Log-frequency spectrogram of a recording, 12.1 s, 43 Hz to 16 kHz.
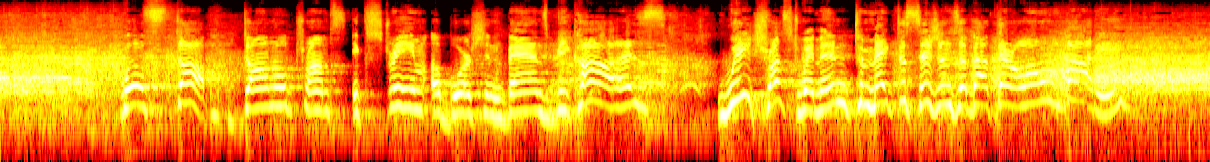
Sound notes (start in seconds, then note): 0.0 cheering and applause; 3.3 applause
